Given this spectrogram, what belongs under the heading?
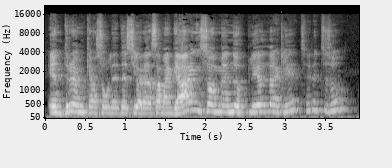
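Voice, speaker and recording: An actor playing a solemn otherworldly guide of the dead, speaking slowly and questioning like a patient teacher. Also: male voice, high voice, lightly acted. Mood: probing, didactic. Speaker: guide of the afterlife. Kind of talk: audio drama acting. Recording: roomy reverberant room.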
